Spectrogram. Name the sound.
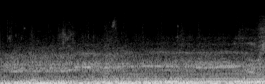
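Super GT race car sliding on a test track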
